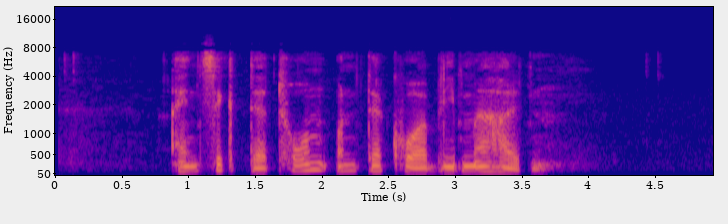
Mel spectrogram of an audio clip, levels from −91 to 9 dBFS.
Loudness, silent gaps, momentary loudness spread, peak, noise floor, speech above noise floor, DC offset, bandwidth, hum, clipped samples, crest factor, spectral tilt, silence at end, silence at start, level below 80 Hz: -31 LUFS; none; 8 LU; -12 dBFS; -73 dBFS; 43 dB; under 0.1%; 9.4 kHz; none; under 0.1%; 22 dB; -4 dB/octave; 1.2 s; 0.9 s; -78 dBFS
